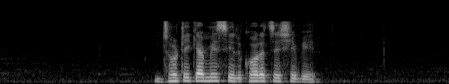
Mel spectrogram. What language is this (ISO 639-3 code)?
ben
